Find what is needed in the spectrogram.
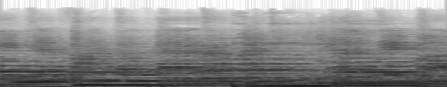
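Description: Children's choir singing over instrumental accompaniment, the bass line moving to a new note every second or so.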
